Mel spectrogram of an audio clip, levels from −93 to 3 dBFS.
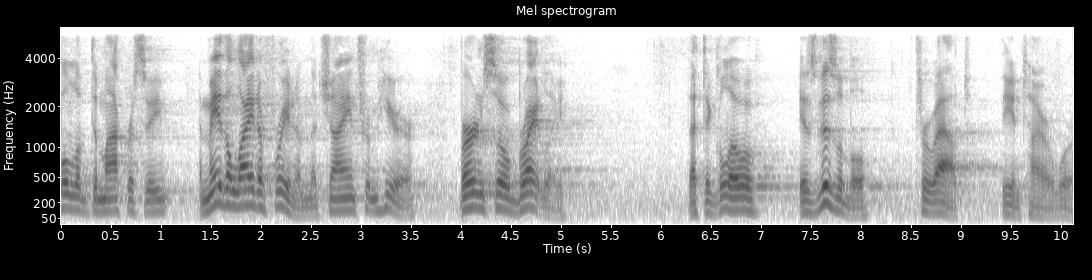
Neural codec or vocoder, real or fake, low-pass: none; real; 5.4 kHz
